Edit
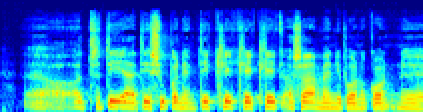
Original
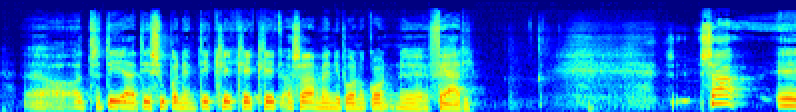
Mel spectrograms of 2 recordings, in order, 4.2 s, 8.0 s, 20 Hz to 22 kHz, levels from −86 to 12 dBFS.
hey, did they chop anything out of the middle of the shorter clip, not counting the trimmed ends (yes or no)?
no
